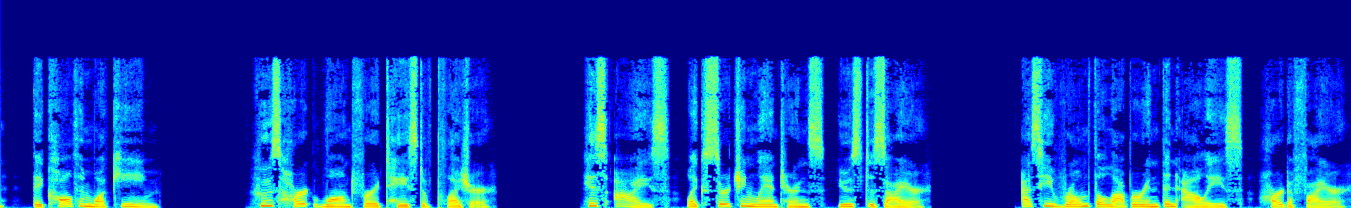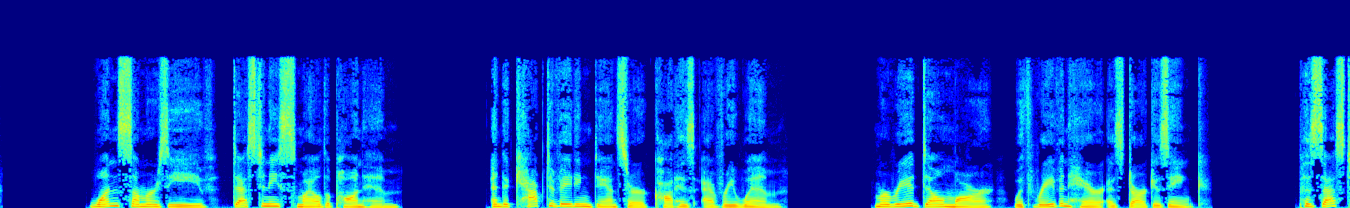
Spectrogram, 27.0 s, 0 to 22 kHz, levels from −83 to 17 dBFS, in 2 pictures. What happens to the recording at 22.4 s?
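Nothing goes wrong at 22.4 s; the audio plays through that moment intact, with no dropout, click, glitch or other fault.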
